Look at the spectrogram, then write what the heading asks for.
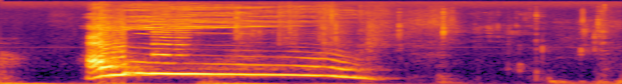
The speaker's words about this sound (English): Oh, I want to see if he can speak. Okay, you haven't taught this dog a trick ever. Make a noise. Right, say speak. Say speak. Speak. There you go.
